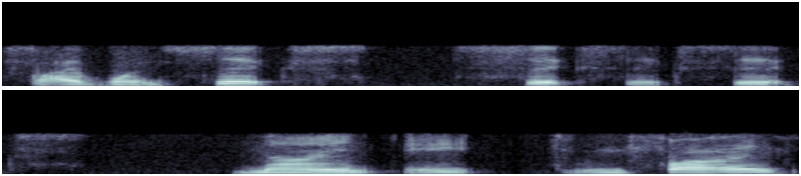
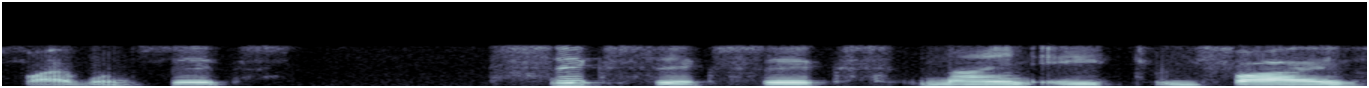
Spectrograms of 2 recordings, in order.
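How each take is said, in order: Both takes have the same delivery.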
